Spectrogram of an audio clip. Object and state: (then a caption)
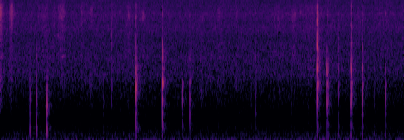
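Cork coaster. Two small round solid cork coasters, stacked together and held in the hands, are tapped and scratched across the top cork surface with fingertips and medium-length natural nails, then the stack is lifted up. About a dozen quiet, dry ticks and soft scratches sound over a low, steady background hush, each stopping at once with no ring.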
